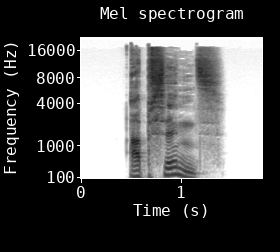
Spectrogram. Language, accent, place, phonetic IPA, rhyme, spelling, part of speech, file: German, Germany, Berlin, [apˈz̥ɪnt͡s], -ɪnt͡s, Absinths, noun, De-Absinths.ogg
- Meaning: genitive singular of Absinth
